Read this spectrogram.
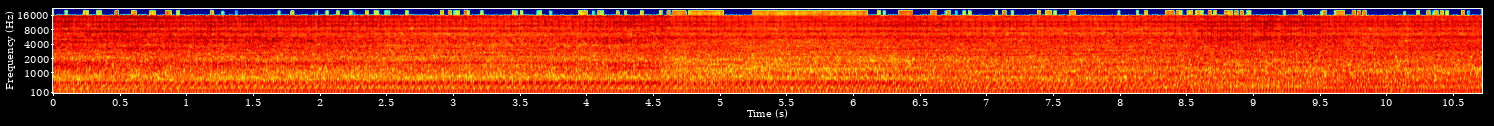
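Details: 1987 John Deere 318 tractor, 1200-hour Onan P218G twin (B48G oil pan and starter swapped in), after starter replacement and wiring fix, parked since December: steady, even low regular beat at idle, no misses or knocks; idle smooth.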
